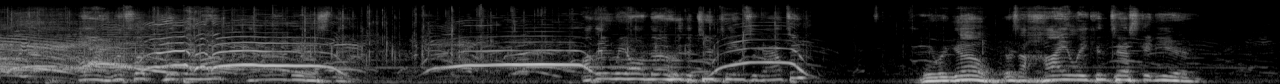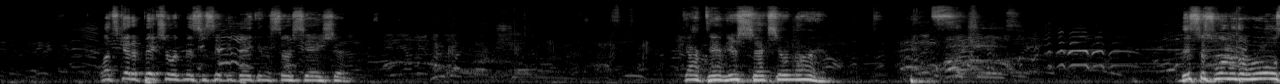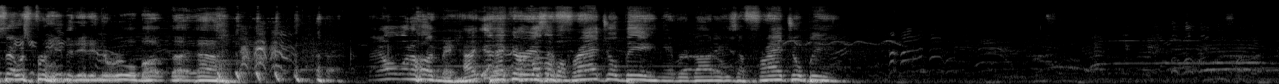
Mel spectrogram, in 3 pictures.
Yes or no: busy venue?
yes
